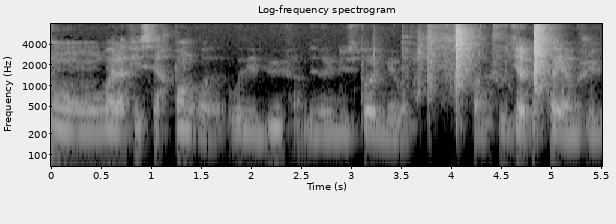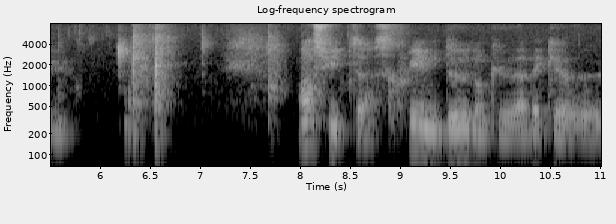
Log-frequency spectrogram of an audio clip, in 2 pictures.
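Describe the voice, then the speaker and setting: A young man talking casually in a haul video, rambling with lots of filler words and short chuckling asides. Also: medium pitch. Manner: rambling, full of "voilà" and "donc euh" fillers, chuckling asides. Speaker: horror film collector vlogger. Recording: echoey room with faint noise.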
